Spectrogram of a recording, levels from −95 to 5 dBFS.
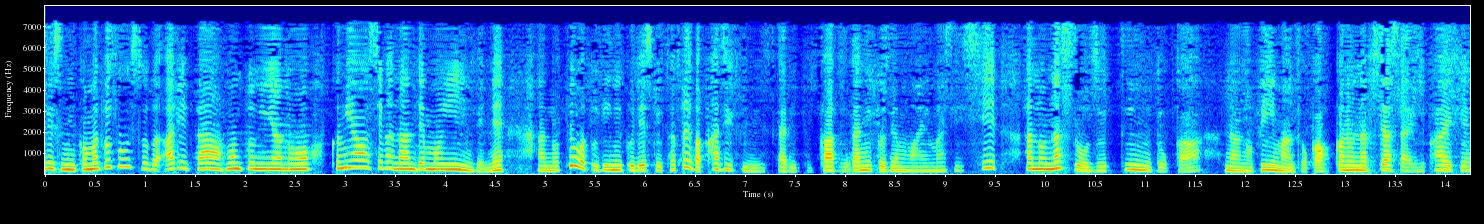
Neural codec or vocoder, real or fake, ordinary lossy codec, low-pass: codec, 16 kHz, about 1 kbps, DyCAST, with the encoder's durations; fake; MP3, 32 kbps; 7.2 kHz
